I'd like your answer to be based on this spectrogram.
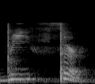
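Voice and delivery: "refer" in two separate beats, re, fer; split into syllables. Shown as a demonstration. Teacher showing students two syllables, "refer" said in two beats. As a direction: break "refer" apart at the syllable boundary. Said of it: "That's what two syllables are".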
